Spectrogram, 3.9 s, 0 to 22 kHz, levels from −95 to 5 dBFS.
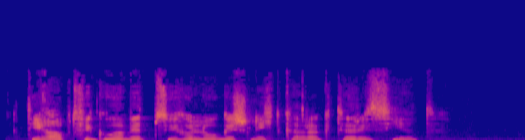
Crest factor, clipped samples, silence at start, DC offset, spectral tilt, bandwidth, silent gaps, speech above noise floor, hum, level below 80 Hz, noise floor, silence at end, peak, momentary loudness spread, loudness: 22 dB; under 0.1%; 0.2 s; under 0.1%; -3 dB/octave; 11.5 kHz; none; 41 dB; 50 Hz at -75 dBFS; -78 dBFS; -84 dBFS; 0.7 s; -22 dBFS; 15 LU; -40 LUFS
